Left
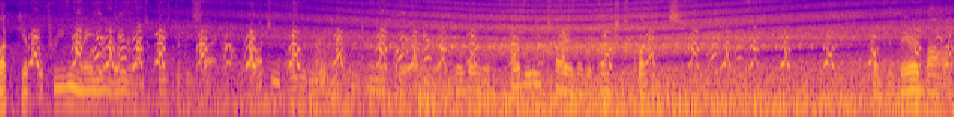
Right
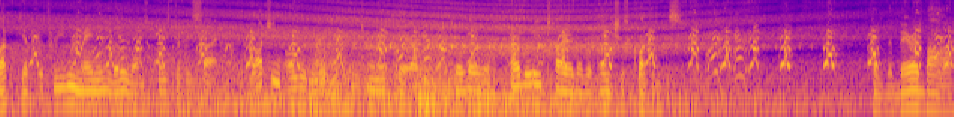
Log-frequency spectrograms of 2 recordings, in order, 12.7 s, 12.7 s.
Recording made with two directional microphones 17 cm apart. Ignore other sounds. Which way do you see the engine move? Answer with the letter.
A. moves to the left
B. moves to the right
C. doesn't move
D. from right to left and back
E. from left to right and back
A.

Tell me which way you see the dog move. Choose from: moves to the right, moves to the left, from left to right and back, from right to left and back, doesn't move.
moves to the right.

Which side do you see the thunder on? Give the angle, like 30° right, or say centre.
40° right.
